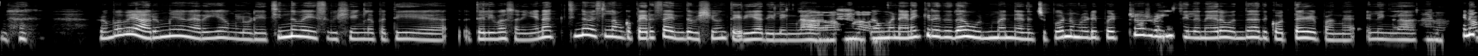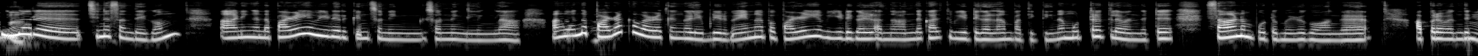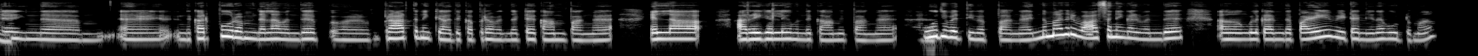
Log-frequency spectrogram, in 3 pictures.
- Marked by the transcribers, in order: chuckle; drawn out: "ஆமா"; tapping
- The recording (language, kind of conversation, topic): Tamil, podcast, வீட்டின் வாசனை உங்களுக்கு என்ன நினைவுகளைத் தருகிறது?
